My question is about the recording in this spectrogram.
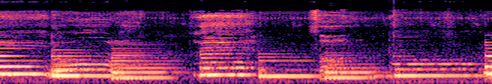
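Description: Music: a slow melody of held notes, about one note a second, some sliding slightly into pitch.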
